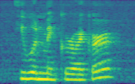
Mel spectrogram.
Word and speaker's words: Ewan McGregor: Mills, and it has Ewan McGregor, Did I say that correctly? – Yep.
